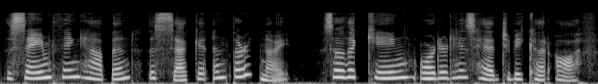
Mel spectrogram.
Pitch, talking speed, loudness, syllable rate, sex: 275 Hz, 190 wpm, -17 LUFS, 4.6 syllables/s, female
